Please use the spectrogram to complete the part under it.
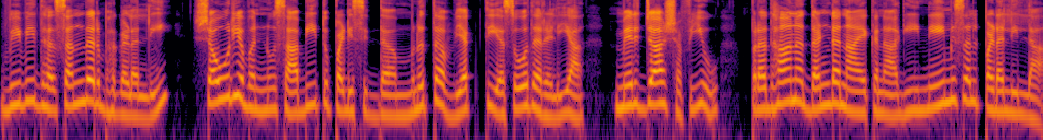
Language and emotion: Kannada, neutral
